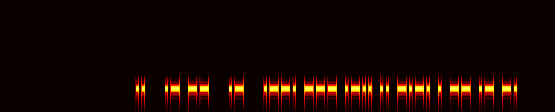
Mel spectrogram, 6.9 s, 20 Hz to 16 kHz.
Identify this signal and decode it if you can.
Morse code, heard as a keyed tone, about 34 wpm, 700 Hz. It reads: I AM A POLICEMAN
